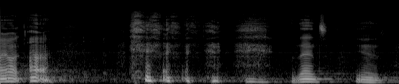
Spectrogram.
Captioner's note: laughing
